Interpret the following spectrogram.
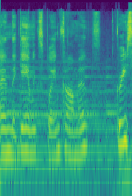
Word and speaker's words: Gris: telling you all about Greece yes I pronounced it wrong in the last video thank you Chris and this random guy in the game explained comments Greece is actually Spanish not French for gray and once I found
